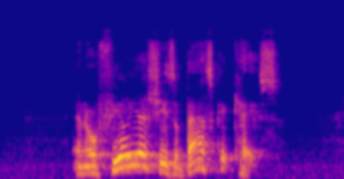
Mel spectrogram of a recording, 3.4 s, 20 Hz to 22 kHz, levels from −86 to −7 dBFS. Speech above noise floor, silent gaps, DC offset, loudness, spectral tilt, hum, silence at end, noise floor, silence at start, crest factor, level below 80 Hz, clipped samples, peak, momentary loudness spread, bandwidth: 40 dB; none; under 0.1%; -25 LUFS; -6 dB/octave; none; 0.7 s; -65 dBFS; 0.75 s; 18 dB; -66 dBFS; under 0.1%; -8 dBFS; 18 LU; 11.5 kHz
